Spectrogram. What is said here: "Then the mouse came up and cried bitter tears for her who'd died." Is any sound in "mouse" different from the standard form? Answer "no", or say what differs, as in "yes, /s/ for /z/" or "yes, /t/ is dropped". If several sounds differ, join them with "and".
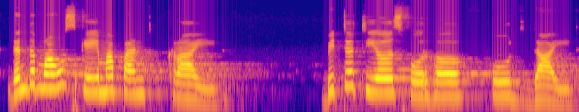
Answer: no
